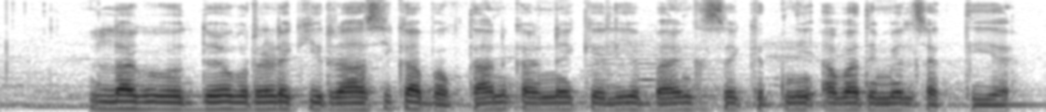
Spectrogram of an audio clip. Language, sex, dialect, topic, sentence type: Hindi, male, Kanauji Braj Bhasha, banking, question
